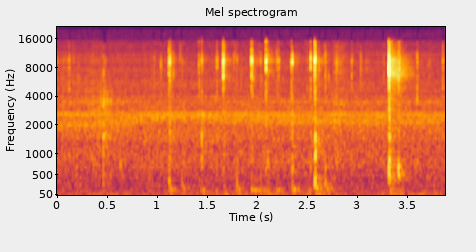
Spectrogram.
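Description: Quiet, rapid keystrokes tap on a computer keyboard as a passphrase is typed in, soft irregular clicks with no talking.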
